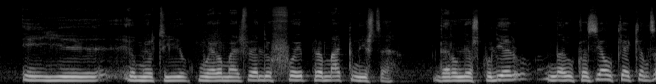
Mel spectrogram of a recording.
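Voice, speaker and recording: A woman speaks at a moderate pace and medium pitch, her intonation flat and monotone. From northern Portugal, Trás-os-Montes (Carrazeda de Anciães). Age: 70s. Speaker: interviewee recounting railway family memories. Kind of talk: oral history interview.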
